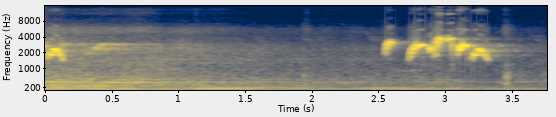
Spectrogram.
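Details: Caged red-whiskered bulbul being trained at home to sing in heated 'căng lửa' form; a short burst of quick, bright chirping notes near the end, over a steady low household hum.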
